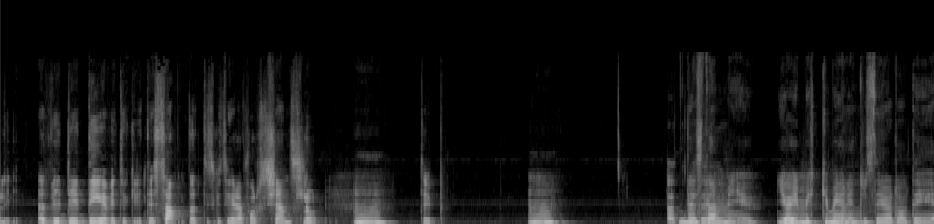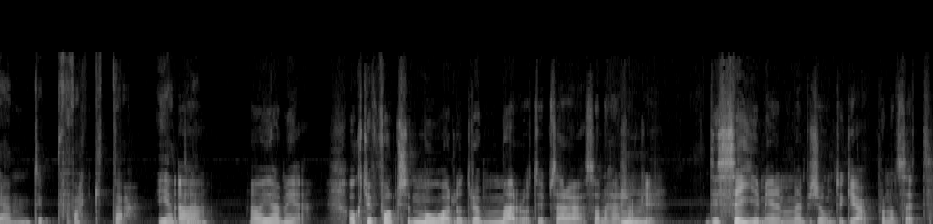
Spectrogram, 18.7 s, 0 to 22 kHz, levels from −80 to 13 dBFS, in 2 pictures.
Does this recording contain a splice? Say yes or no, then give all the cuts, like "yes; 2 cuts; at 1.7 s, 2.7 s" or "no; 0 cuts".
no; 0 cuts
